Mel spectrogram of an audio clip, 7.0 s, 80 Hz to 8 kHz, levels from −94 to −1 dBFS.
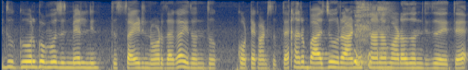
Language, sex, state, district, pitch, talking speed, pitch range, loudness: Kannada, female, Karnataka, Bijapur, 190 Hz, 155 wpm, 185-205 Hz, -16 LUFS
